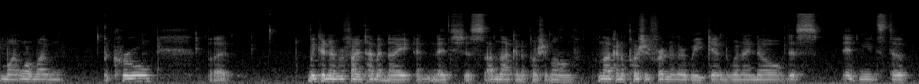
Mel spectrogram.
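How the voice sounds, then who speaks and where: Rambling, swearing gaming host, a bit off-mic. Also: male voice, medium pitch, recorded from a distance, a little hiss or hum. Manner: rambling, halting, heavy swearing. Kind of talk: casual solo storytelling stream.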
